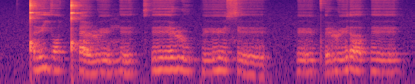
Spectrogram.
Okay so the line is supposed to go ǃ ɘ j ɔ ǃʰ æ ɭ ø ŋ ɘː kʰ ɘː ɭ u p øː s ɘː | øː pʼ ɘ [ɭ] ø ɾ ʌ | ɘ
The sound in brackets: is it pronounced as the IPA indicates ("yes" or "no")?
yes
